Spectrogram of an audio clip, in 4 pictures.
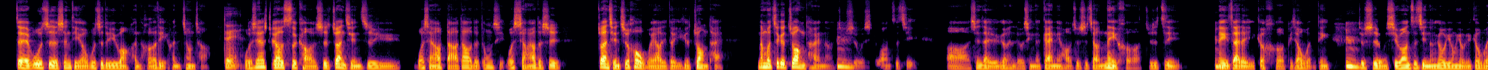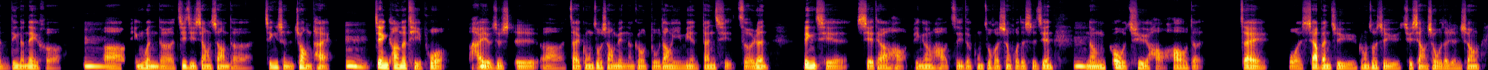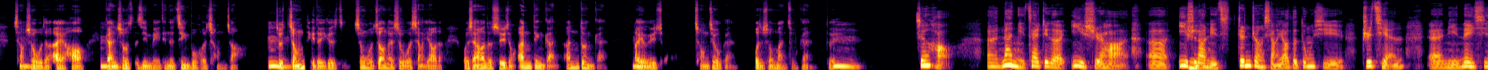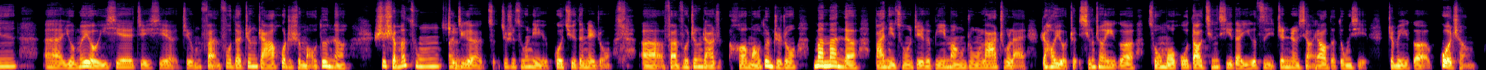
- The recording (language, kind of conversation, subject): Chinese, podcast, 你是什么时候意识到自己真正想要什么的？
- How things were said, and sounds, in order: other background noise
